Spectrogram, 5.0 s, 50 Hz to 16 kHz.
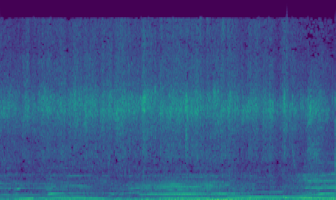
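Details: Auctioned calves weighing 215 kg, a crowd of overlapping long moos that bend and slide in pitch, over constant background hiss and rumble.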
